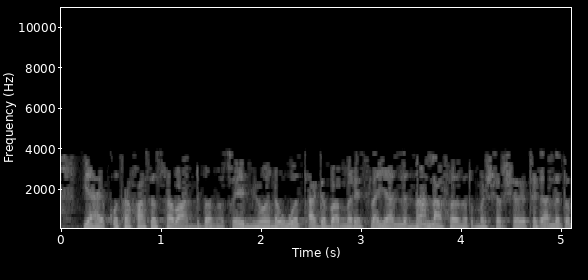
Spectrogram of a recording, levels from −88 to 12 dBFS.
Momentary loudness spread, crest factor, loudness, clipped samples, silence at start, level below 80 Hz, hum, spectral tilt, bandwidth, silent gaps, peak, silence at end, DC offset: 3 LU; 18 dB; -34 LUFS; under 0.1%; 0 s; -64 dBFS; none; -5 dB/octave; 3.9 kHz; none; -16 dBFS; 0 s; under 0.1%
